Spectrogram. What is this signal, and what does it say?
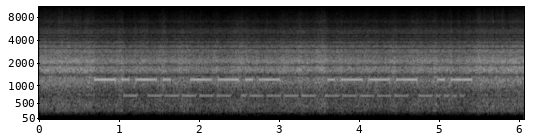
Morse code, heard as two keyed tones, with heavy radio static. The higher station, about 14 wpm, 1210 Hz: CQ JA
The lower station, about 24 wpm, 720 Hz: T0106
